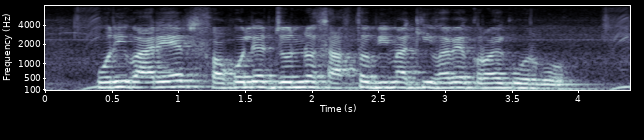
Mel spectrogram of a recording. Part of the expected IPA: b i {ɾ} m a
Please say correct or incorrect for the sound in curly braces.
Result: incorrect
